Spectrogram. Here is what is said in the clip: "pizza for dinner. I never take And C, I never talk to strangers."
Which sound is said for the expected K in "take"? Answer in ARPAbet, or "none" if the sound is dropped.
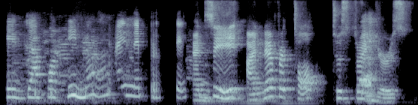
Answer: none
